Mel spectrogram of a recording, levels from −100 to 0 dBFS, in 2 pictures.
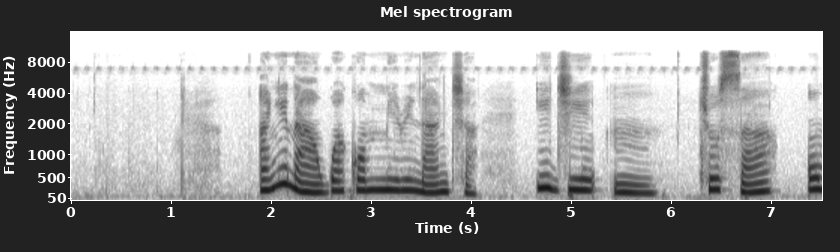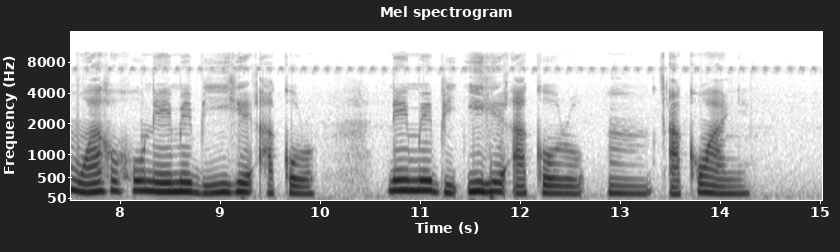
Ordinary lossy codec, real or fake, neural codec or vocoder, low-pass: none; real; none; 9.9 kHz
